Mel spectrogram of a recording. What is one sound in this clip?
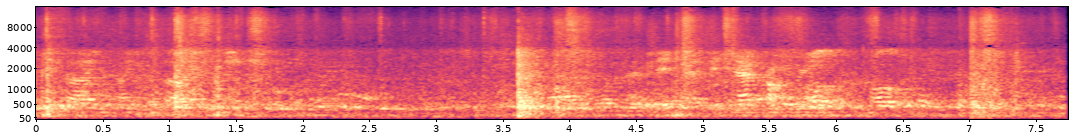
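Boxing gloves thud against pads and bodies in sharp slaps.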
